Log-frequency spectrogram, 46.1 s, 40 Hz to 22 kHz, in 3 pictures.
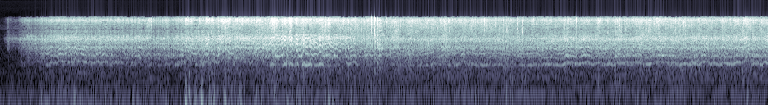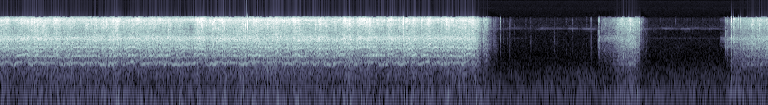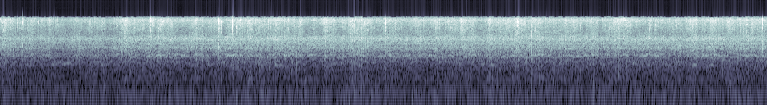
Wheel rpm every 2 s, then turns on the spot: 40, 50, 80, 60, 50, 60, 60, 60, 60, 70, 70, 70, 30, 0, 0, 30, 40, 50, 50, 50, 50, 50, 50.
none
